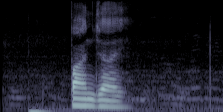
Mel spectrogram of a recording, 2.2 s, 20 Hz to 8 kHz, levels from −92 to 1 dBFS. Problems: none marked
